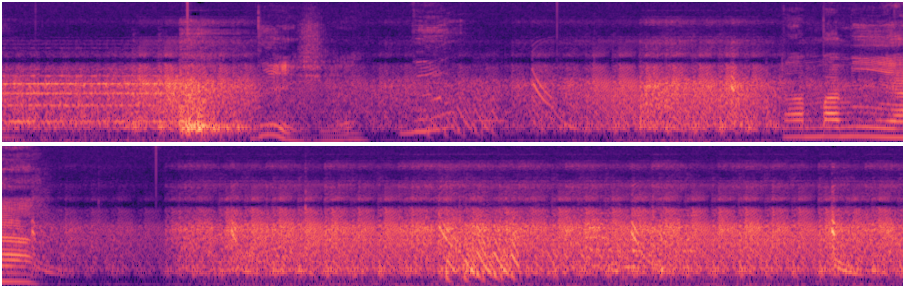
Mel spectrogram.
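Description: Electronic arcade game bleeps, zaps and chirps sound rapidly.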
